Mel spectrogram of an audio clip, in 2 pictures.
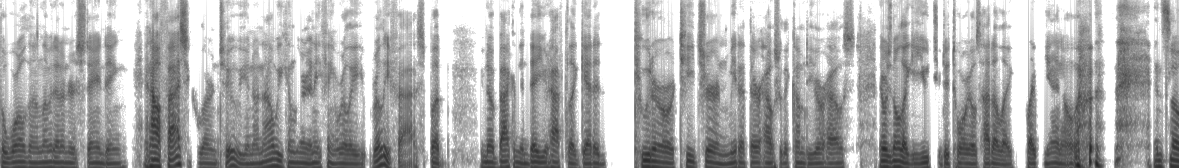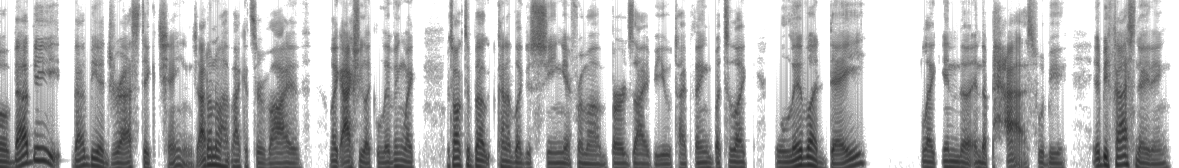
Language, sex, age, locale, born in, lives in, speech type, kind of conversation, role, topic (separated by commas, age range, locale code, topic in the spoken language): English, male, 18-19, en-US, Canada, United States, conversation, unstructured, none, Would you rather travel back in time or see the future?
